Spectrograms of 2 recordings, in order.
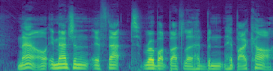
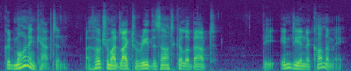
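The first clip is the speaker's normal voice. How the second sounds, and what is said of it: Sophisticated British butler robot voice. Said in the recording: “The sophisticated British accent ... Butler-esque ... Quite like a butler”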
